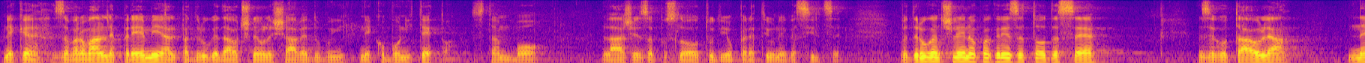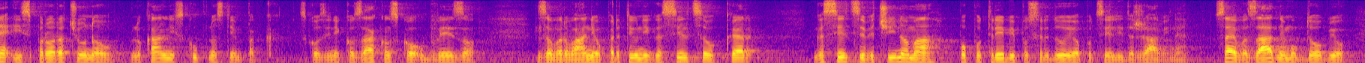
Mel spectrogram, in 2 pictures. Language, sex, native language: Slovenian, male, Slovenian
